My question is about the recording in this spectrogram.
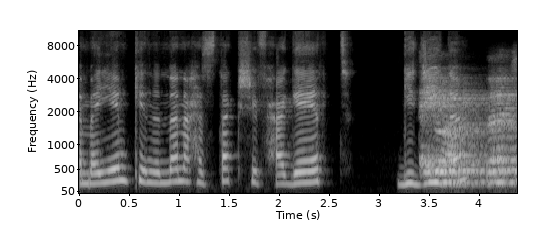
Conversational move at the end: taking over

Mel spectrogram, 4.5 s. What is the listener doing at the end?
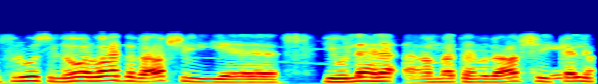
listening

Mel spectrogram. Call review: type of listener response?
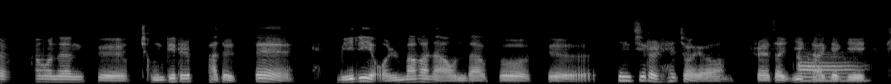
listening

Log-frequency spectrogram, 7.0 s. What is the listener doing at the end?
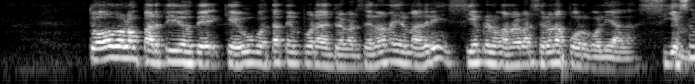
taking over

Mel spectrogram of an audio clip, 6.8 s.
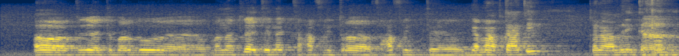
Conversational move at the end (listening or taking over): listening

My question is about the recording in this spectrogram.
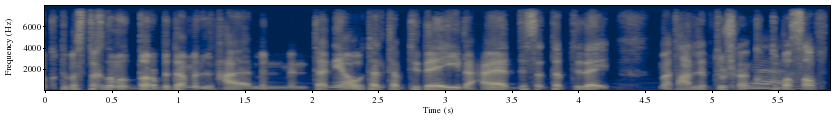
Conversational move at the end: listening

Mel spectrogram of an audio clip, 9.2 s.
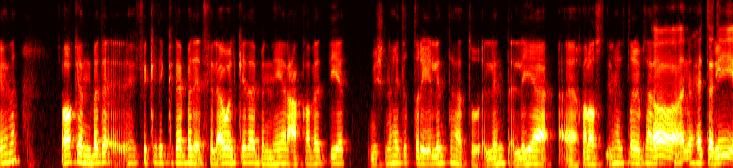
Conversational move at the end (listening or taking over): taking over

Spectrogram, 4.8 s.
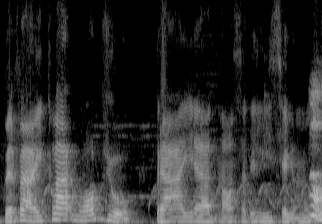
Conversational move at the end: taking over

